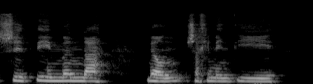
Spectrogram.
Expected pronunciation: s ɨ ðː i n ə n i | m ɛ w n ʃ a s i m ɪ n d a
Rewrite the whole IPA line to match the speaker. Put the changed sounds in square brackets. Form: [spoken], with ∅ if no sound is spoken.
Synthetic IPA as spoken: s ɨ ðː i [m] ə n [a] | m ɛ w n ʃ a [χ] i m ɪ n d [i]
